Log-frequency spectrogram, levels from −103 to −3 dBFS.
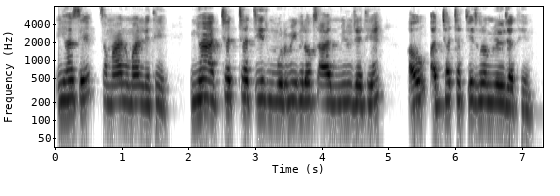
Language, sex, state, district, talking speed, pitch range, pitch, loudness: Chhattisgarhi, male, Chhattisgarh, Rajnandgaon, 170 wpm, 190-215 Hz, 205 Hz, -16 LUFS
